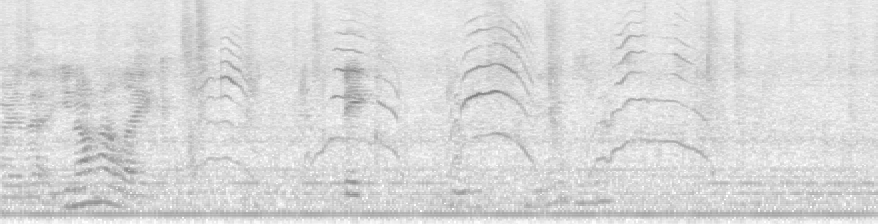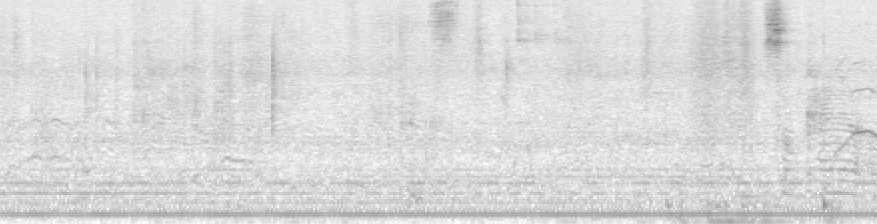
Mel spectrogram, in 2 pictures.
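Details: Four-day-old kittens from a neighbour's litter, jostling and pawing at each other over their mother to nurse; a series of thin, high, arching mews repeated every second or so, over a steady low hum, with a person talking softly.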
